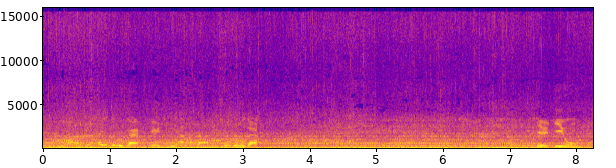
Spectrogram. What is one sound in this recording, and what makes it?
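A boat engine hums with a steady low throb.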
